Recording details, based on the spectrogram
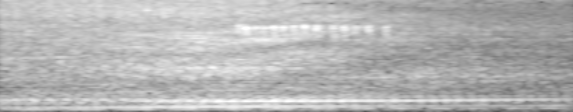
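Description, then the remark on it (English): A car engine hums steadily as a man quickly drives off in his car, a low droning rumble with broad road noise that eases off slightly toward the end. No one speaks. “Instead, he quickly gets in his car and speeds away.”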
